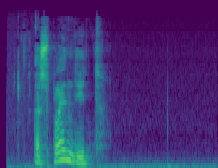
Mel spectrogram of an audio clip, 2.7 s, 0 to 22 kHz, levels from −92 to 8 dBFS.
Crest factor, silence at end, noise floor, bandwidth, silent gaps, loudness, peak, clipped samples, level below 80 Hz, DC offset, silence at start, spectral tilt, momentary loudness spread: 22 dB; 0.6 s; -50 dBFS; 15 kHz; none; -20 LUFS; -2 dBFS; under 0.1%; -48 dBFS; under 0.1%; 0.45 s; -3 dB/octave; 22 LU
